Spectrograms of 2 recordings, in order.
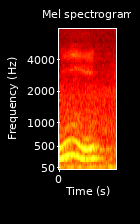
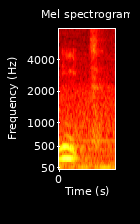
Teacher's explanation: the E sound in need is longer than in neat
